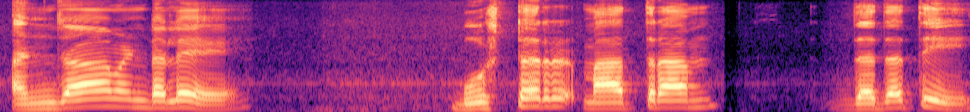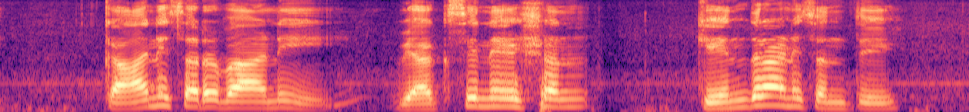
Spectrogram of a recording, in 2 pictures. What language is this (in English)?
Sanskrit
